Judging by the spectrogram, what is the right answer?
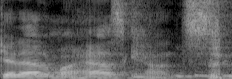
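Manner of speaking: put-on brash, fearless, ballsy tone. Imitating a friend's bold reply to monsters in a dream: imitating a ballsy tone. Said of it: "I like how you're more ballsy at it".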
